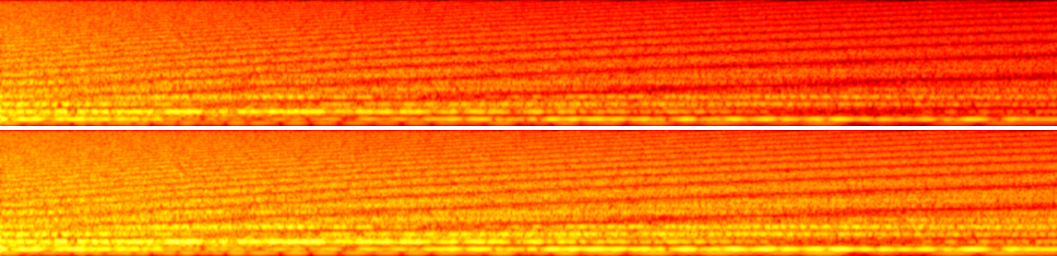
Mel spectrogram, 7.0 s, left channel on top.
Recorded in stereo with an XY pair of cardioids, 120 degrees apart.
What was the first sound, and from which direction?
A drone, 15° right.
